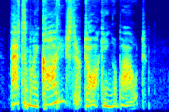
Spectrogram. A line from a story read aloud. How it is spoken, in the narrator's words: she whispered to Susan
